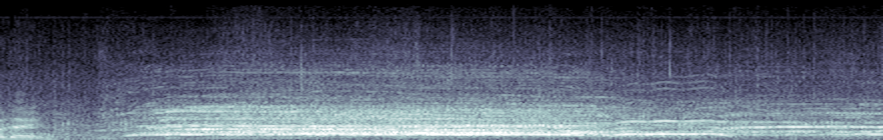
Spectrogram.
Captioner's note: crowd cheers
